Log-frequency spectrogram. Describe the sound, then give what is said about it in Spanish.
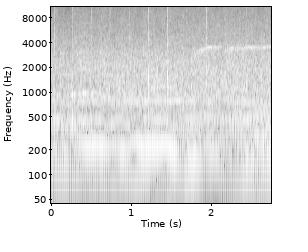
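An audience claps hands steadily in worship to God, dense overlapping applause, with a sustained musical tone and faint instrumental hum underneath. “Y si tengo que aplaudirle a Él con la fuerza de mis manos, Use la fuerza de sus manos.”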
